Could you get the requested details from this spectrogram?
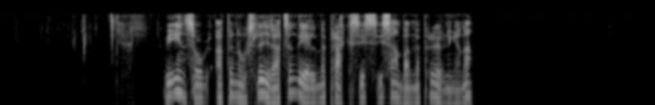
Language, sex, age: Swedish, male, 63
